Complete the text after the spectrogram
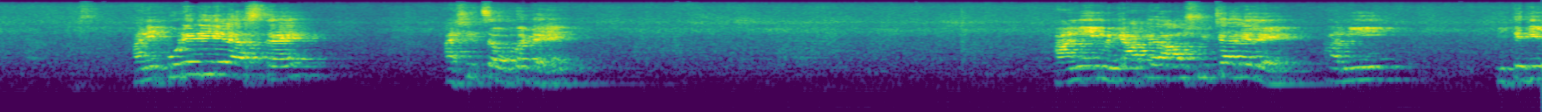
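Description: A man speaks calmly, close to a microphone, in short bursts.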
